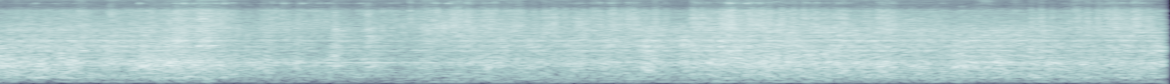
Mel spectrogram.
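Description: Karachi Circular Railway passenger train running fast, heard from inside the carriage: a steady loud rumble and rattle of the wheels on the track, with a few sharp clicks through it.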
